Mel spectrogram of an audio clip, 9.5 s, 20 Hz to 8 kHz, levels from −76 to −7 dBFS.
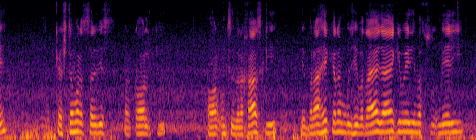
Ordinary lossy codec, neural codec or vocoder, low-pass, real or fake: none; none; none; real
